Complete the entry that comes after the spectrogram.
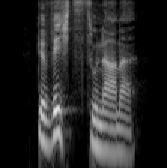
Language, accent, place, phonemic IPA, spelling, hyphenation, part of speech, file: German, Germany, Berlin, /ɡəˈvɪçt͡st͡suˌnaːmə/, Gewichtszunahme, Ge‧wichts‧zu‧nah‧me, noun, De-Gewichtszunahme.ogg
- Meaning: weight gain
